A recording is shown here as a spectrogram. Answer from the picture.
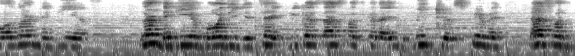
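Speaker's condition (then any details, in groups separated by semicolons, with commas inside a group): Spastic cerebral palsy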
